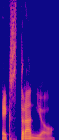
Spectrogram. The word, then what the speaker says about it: extraño: is in my wall the word for strange is extraño with a stress on bran kind of like train sitting in one of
